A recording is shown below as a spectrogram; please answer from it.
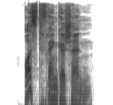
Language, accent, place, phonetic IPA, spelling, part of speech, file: German, Germany, Berlin, [ˈɔstˌfʁɛŋkɪʃn̩], ostfränkischen, adjective, De-ostfränkischen.ogg
- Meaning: inflection of ostfränkisch: 1. strong genitive masculine/neuter singular 2. weak/mixed genitive/dative all-gender singular 3. strong/weak/mixed accusative masculine singular 4. strong dative plural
